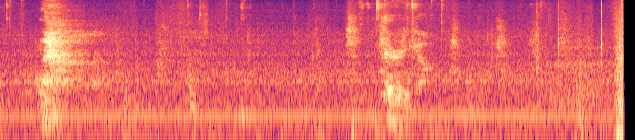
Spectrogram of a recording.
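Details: Schipperke named Bob, a house dog helping flip a futon indoors: one sharp, high yelp near the start, then quieter rustling, soft thumps and a brief human voice before the end.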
